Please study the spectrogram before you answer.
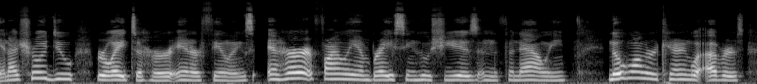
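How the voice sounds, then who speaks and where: A woman's voice: medium pitch, a little mellow, no echo. A woman giving video essay commentary to viewers, speaking earnestly and now and then stumbling over words. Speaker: video creator and host.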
